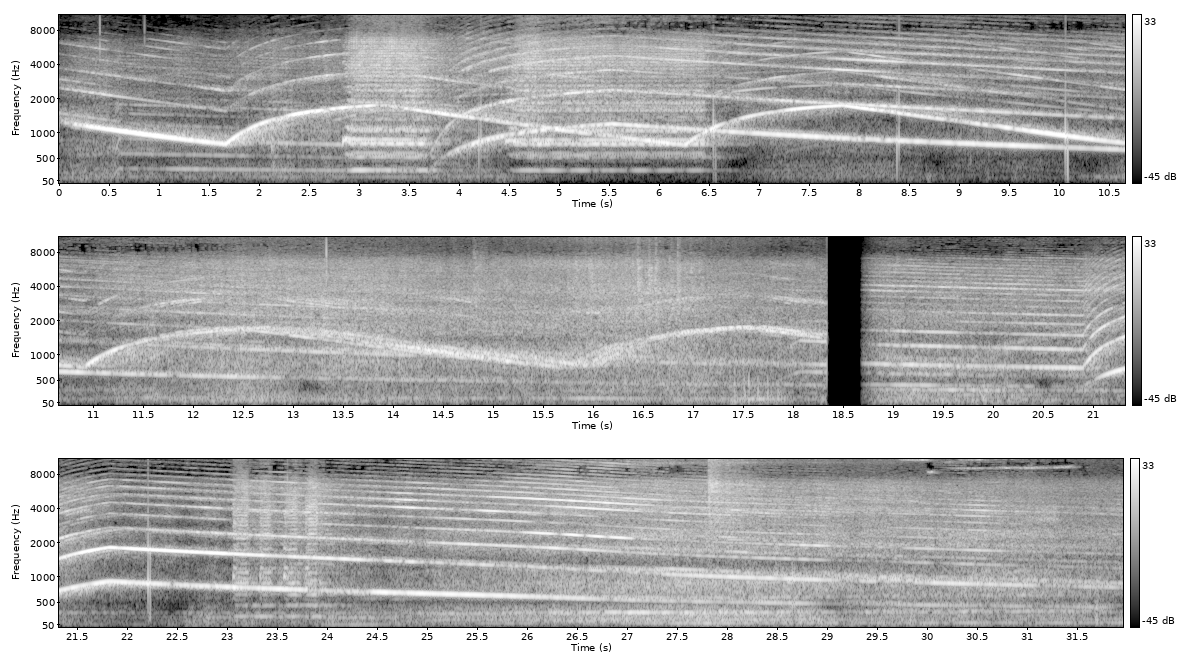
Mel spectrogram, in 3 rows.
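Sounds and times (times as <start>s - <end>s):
electronic siren wailing: 0.0s - 31.9s
mechanical siren winding down: 0.0s - 31.9s
air horn blasts: 2.7s - 6.6s, 23.0s - 24.2s
heavy truck engine rumbling: 22.9s - 31.9s.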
